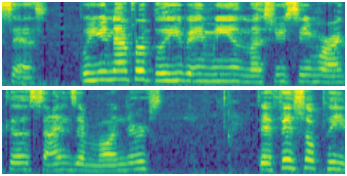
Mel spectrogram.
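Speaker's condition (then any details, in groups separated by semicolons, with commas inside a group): Multiple sclerosis; speech affected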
